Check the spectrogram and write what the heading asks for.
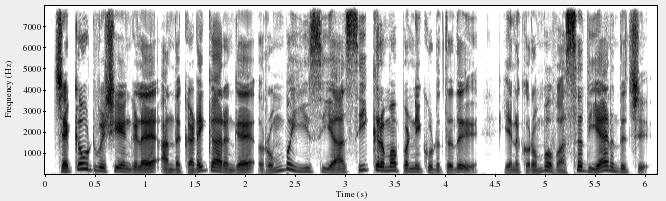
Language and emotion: Tamil, happy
